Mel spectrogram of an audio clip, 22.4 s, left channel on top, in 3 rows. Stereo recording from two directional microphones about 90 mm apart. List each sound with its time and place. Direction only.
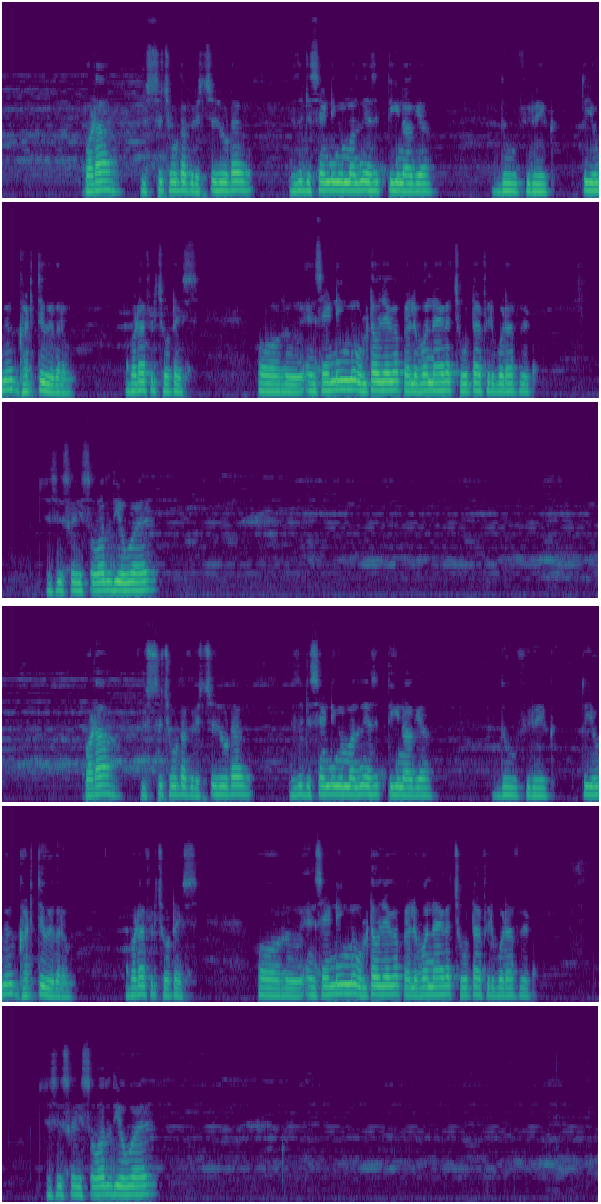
1.0 s speech: 25° left (ahead or behind)
6.4 s speech: 25° left (ahead or behind)
15.4 s speech: 5° left (ahead or behind)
